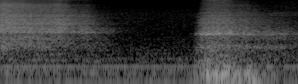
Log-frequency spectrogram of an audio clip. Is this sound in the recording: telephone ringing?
no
